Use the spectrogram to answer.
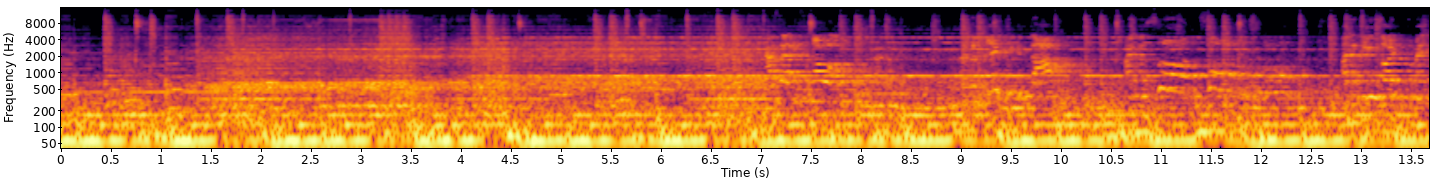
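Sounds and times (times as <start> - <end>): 
subway train ambience with loud continuous low rumble: 0.2 - 13.5
faint tonal whine: 1.2 - 9.0.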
